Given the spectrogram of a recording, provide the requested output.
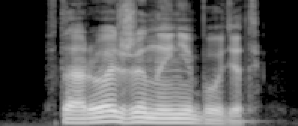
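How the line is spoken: Cold curt reply. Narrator (Russian): холодно отрезаю

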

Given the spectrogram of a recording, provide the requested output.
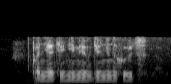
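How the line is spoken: Indifferent voice. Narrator (Russian): безразличным голосом сказала Инна

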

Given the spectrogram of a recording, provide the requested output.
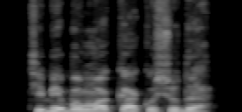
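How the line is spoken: Laughing. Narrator (Russian): засмеялся он, вспомнив свои торги рыбой

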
